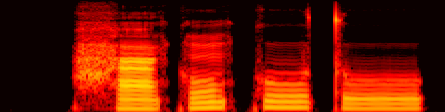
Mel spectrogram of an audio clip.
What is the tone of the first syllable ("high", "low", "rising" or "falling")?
low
